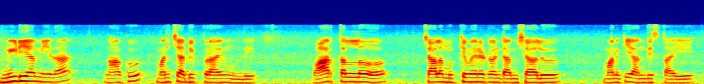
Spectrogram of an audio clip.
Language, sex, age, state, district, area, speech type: Telugu, male, 30-45, Andhra Pradesh, Guntur, urban, spontaneous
